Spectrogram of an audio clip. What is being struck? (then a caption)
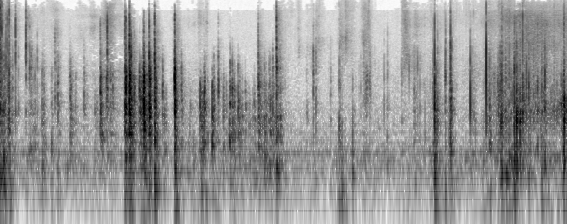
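Glossy paper magazine pages. Long nails and fingertips scratch and rub the wrinkled pages of a water-damaged glossy paper magazine, then turn to the next spread. Dense, dry crinkling and crackling with many sharp, bright snaps is heard at a quiet level, with almost no low end, and a louder rustling swell comes as the page turns near the end.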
